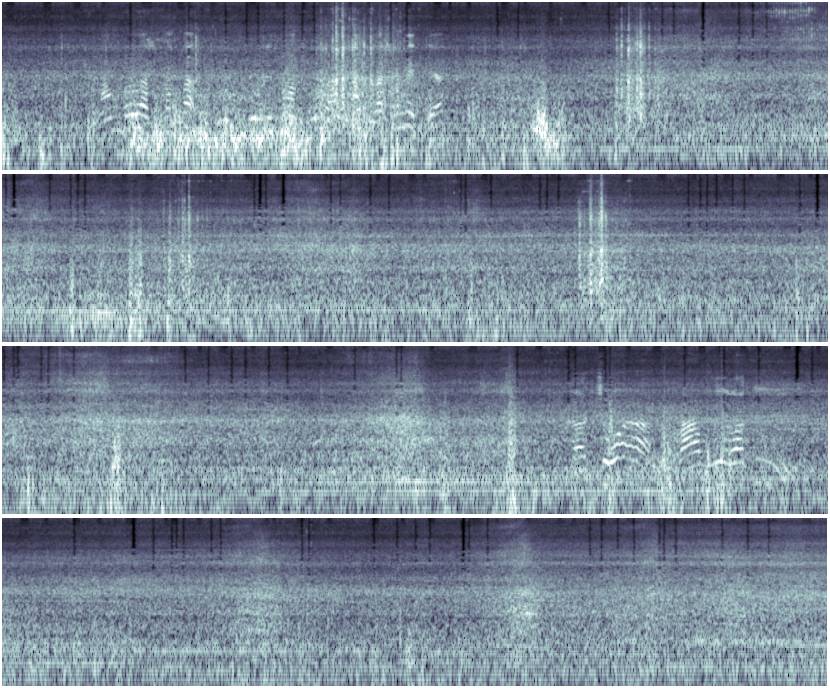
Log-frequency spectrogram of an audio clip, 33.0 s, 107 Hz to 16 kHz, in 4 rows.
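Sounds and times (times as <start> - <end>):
motorcycle engine running: 0.0 - 33.0
surrounding traffic noise: 0.0 - 33.0
short sharp knocks: 14.0 - 14.9.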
